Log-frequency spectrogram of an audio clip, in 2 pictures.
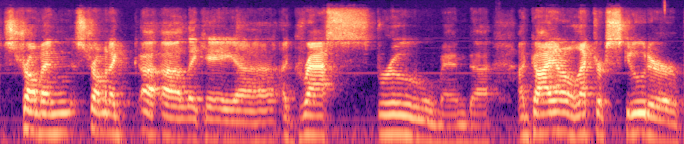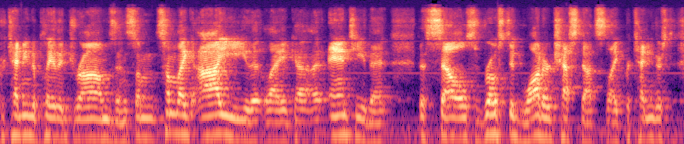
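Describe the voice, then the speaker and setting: Middle-aged male guest, loose rambling storyteller, medium pitch, faint room noise. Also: normal speed, hardly any pauses, a bit bright. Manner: rambling, many restarts and fillers. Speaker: podcast guest. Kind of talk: casual interview chat.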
